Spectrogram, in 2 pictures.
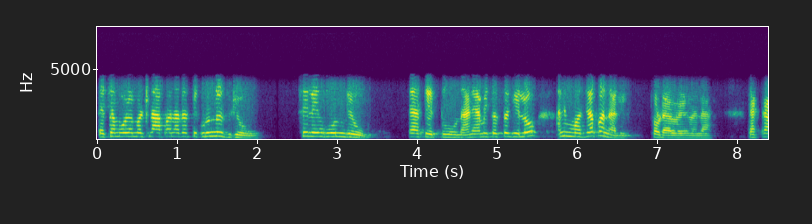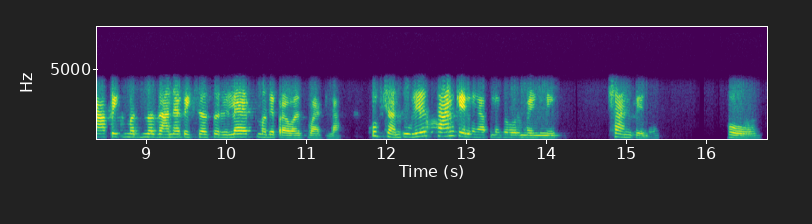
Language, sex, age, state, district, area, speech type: Marathi, female, 45-60, Maharashtra, Mumbai Suburban, urban, conversation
